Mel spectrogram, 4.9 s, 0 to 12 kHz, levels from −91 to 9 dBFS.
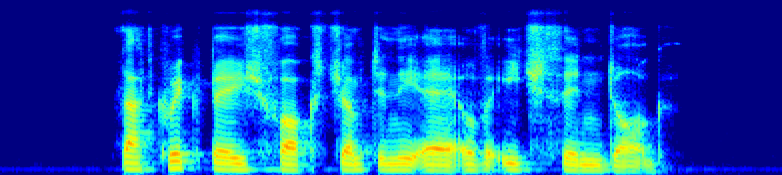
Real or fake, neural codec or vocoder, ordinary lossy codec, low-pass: real; none; Opus, 32 kbps; 7.2 kHz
